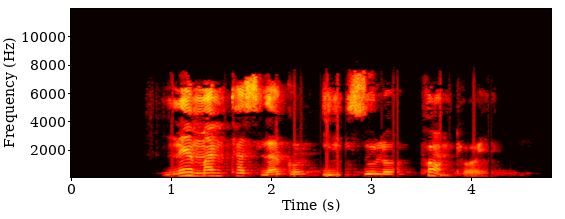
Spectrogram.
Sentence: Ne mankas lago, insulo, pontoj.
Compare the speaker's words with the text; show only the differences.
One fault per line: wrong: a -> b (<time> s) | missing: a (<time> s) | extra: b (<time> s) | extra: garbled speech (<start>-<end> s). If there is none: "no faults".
no faults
